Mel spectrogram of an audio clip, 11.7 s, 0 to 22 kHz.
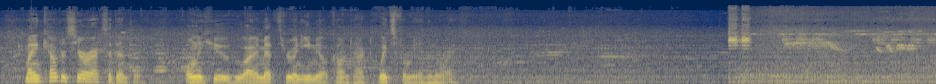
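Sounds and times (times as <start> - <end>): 
moped engines droning in busy city street traffic: 0.0 - 11.6
speech: 0.3 - 5.8
short horn toots in city traffic: 1.4 - 2.8, 9.1 - 11.6.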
